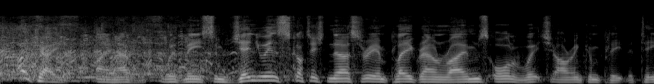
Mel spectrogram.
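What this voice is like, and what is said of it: Usual voice. Nothing is said of it.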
